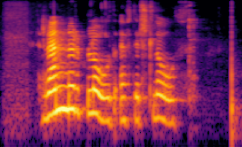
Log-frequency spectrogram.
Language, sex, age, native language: Icelandic, female, 7, Icelandic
